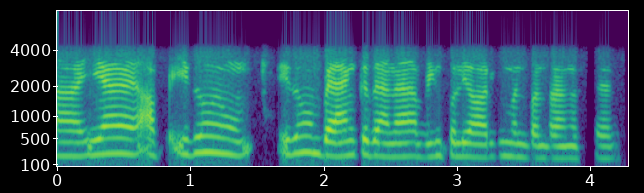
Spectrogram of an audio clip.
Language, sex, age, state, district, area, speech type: Tamil, female, 18-30, Tamil Nadu, Perambalur, rural, conversation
